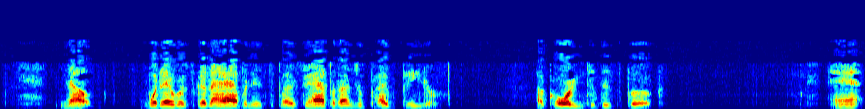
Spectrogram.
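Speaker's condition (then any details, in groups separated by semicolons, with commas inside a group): Vocal cord paralysis after stroke, unilateral vocal fold paralysis; more than 6 years after stroke, types with one hand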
